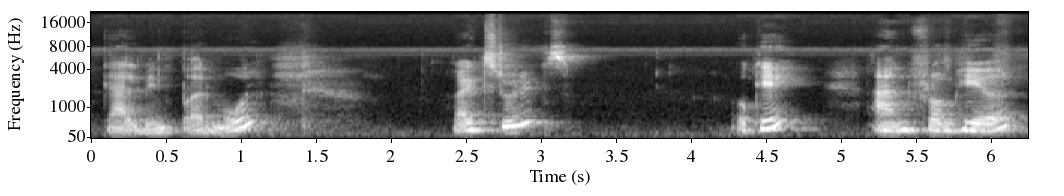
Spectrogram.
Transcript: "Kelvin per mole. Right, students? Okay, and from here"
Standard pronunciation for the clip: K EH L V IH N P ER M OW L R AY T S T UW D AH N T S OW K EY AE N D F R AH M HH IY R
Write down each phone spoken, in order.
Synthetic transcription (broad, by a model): K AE L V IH N P ER M OW L R AY T S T UW D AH N T S OW K EY AE N D F R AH M HH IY R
